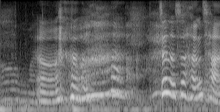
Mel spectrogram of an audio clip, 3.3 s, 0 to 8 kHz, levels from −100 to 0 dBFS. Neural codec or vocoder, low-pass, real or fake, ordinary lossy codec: none; none; real; none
